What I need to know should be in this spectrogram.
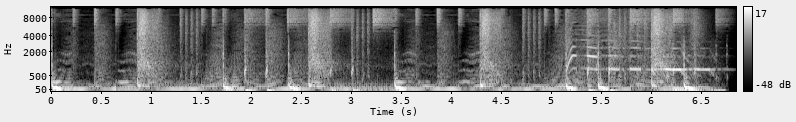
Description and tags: W.I.O.dubstep loop002
drums, electro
